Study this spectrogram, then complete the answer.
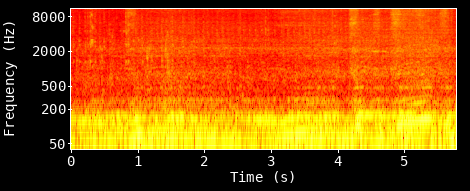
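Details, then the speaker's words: Ford Capri 3.0L V6 race car replica on its first drive after 20+ years stored, pulling away over a bumpy field, recorded from the back seat: smooth low note rising and easing with throttle, no misfires or knocks; good oil pressure and charge, normal running. "Everything is running perfectly. Good oil pressure, good charge, fuel in it."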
